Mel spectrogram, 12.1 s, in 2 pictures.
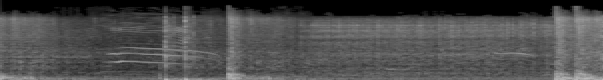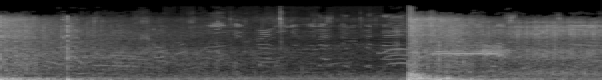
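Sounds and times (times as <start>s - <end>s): firework hiss: 0.0s - 8.5s, 10.0s - 12.0s
firework crack: 0.0s - 12.0s.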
